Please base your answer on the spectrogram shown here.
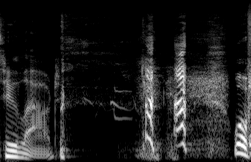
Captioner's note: chuckle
